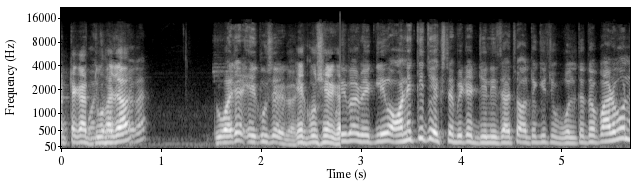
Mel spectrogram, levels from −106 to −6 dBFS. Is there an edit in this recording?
yes; 1 cut; at 2.8 s

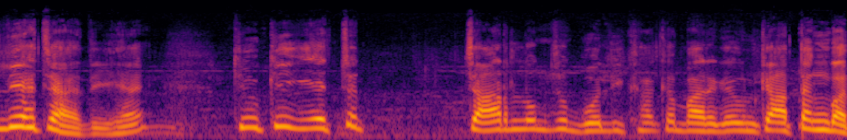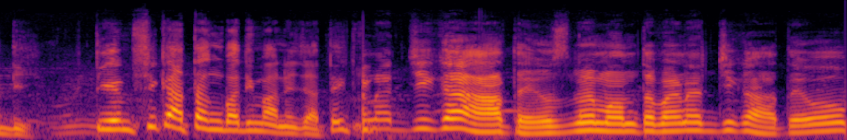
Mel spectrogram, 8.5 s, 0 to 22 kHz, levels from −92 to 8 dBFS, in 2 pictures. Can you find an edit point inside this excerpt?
yes; 1 cut; at 6.1 s

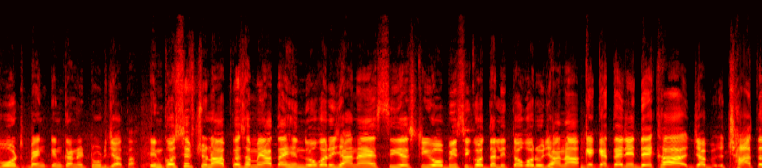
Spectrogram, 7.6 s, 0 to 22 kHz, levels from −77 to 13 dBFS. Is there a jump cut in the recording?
yes; 2 cuts; at 1.4 s, 5.9 s

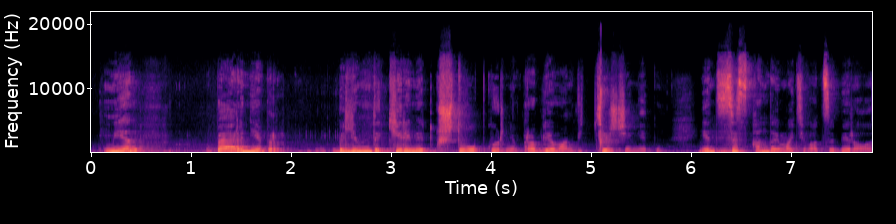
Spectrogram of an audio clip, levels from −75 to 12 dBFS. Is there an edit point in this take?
no; 0 cuts

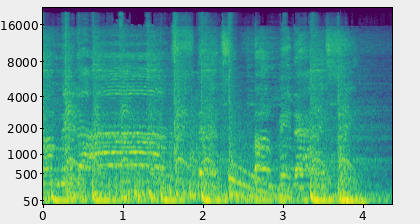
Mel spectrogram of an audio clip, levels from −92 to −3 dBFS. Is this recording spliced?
no; 0 cuts

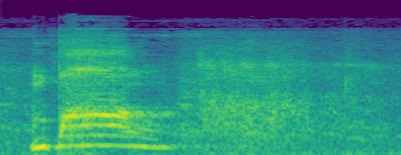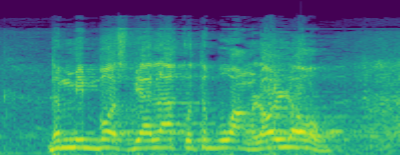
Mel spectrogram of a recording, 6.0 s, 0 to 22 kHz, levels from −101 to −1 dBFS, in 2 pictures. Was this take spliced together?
no; 0 cuts

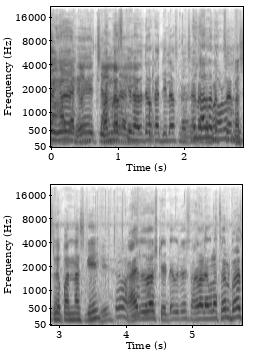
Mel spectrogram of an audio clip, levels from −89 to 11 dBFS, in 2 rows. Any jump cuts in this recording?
no; 0 cuts

